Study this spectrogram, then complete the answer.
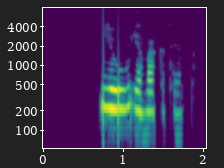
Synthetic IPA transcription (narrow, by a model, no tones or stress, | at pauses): juːjɛɣlaːkat̪ʰɪl̥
